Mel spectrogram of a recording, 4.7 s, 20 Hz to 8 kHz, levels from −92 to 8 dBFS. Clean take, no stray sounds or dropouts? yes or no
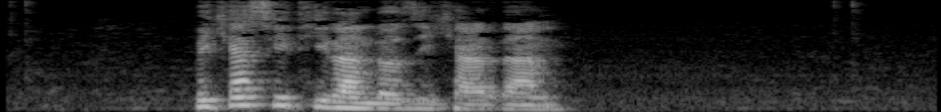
yes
